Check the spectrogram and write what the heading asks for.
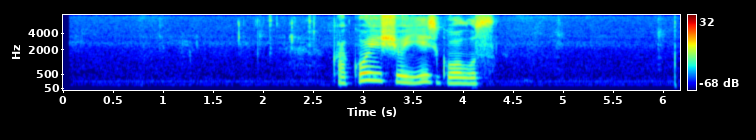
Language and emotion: Russian, neutral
